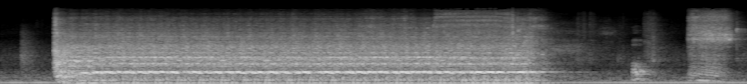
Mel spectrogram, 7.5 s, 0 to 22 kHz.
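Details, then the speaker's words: Satoh S-550G tractor, 4-cylinder gas engine: starter whirs about five seconds with even compression beats but never catches. Owner says it is getting fuel but suspects no spark (dirty connections or points); choke cable not reconnected. "Getting fuel, that's for sure. Oh, I couldn't get the choke cable back in. I screwed that. Actually, yeah, she probably ain't getting spark. Otherwise, I think she would have fired."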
